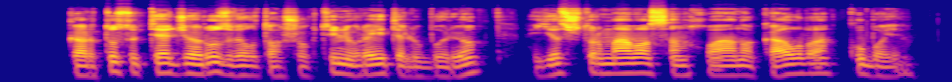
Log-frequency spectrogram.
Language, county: Lithuanian, Kaunas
